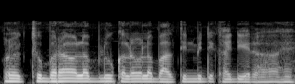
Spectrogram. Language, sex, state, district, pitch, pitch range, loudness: Hindi, male, Arunachal Pradesh, Papum Pare, 135 Hz, 120-140 Hz, -15 LUFS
